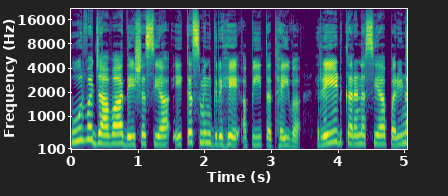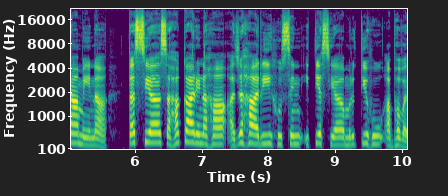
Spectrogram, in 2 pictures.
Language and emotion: Sanskrit, neutral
